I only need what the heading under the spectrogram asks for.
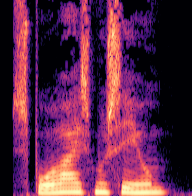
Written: sporvejsmuseum

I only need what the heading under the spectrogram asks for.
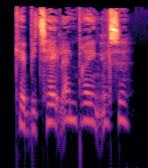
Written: kapitalanbringelse

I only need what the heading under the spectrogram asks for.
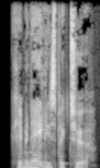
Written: kriminalinspektør

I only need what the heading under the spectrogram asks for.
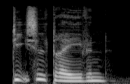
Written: dieseldreven

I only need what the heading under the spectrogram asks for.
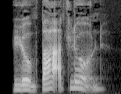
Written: lombardlån

